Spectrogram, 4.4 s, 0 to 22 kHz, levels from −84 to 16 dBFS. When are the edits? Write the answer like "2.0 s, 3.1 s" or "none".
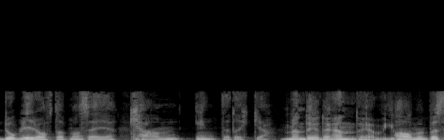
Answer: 1.3 s, 2.7 s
